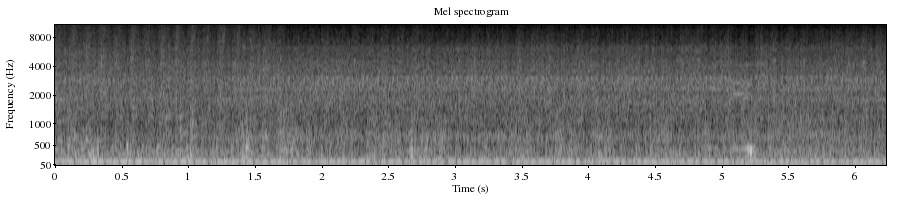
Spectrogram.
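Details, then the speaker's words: Old V8 after rebuilt carburetor's leaking needle and seat was fixed: low, even idle with quiet steady rumble and light ticking; smooth, no longer flooding. "hear fix that carburetor that sounds nice doesn't it"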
